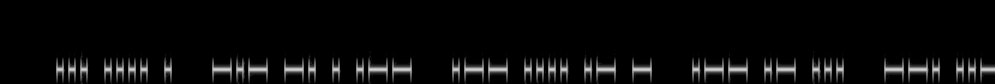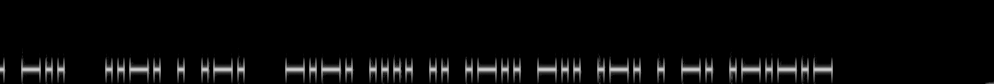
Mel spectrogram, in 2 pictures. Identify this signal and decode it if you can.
Morse code, heard as a keyed tone, about 21 wpm, 700 Hz. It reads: SHE KNEW WHAT WAS GUD FER CHILDREN.
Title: Sentences from Top 400 Words and Abbreviations 20wpm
